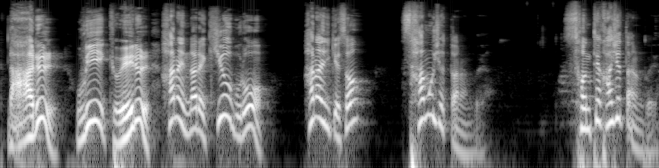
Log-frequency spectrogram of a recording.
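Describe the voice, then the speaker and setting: Korean pastor, lively emphatic preaching. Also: male voice, high voice. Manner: swings between emphatic proclamation and quiet, intimate asides. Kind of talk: sermon. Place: church sanctuary.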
